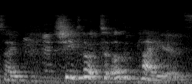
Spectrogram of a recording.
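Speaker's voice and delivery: normal talking voice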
